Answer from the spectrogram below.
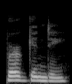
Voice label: "Burgundy", English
